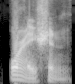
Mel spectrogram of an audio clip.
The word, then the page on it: oration: American English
